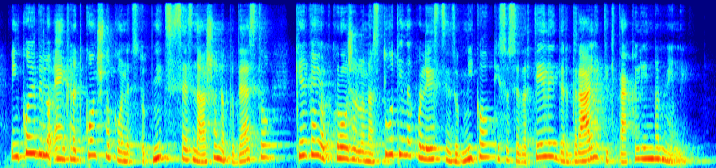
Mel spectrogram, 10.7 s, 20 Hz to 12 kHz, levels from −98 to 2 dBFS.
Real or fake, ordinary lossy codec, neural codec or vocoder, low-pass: fake; MP3, 96 kbps; codec, 32 kHz, 1.9 kbps, SNAC; 10.8 kHz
